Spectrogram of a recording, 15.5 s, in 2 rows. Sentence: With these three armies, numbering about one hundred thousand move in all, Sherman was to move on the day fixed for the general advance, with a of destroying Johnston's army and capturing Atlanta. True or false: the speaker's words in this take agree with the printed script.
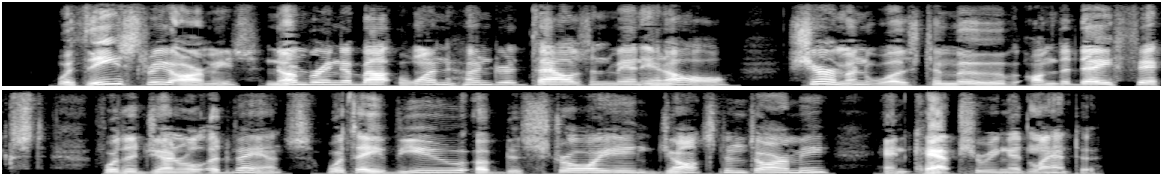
false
